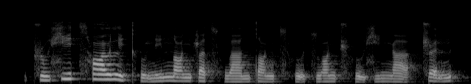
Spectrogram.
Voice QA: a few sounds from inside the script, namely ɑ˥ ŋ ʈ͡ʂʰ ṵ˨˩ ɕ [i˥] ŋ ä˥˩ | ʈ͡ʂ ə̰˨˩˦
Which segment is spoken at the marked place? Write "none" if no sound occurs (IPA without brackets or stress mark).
i˥˧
